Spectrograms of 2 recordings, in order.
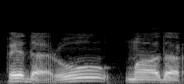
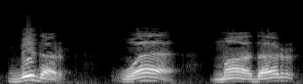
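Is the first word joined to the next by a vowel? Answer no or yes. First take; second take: yes; no. First: An o vowel joins the first word to the second. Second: The first word ends in r before a separate wa. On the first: The speaker calls it right. "الواو بتتحول إلى ما يشبه الضمة" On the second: The speaker calls it wrong. "ما بقولش بدر ومادر"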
